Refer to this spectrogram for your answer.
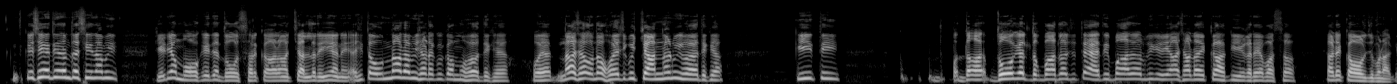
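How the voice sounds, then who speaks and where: At a moderate pace, a man talks in a high pitch with lively intonation, recorded dry and close with no echo. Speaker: villager interviewed. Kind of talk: street interview.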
